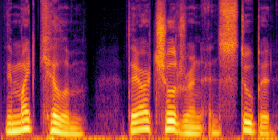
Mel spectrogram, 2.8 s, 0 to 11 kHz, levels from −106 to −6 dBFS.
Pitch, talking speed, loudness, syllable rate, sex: 130 Hz, 195 wpm, -16 LUFS, 5.1 syllables/s, male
